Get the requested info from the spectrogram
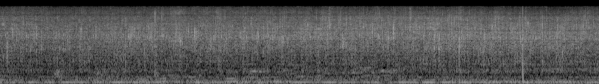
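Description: Cubed brinjal, potato and soaked chickpeas frying in hot mustard oil in a kadai: a steady sizzling hiss with a few faint clicks.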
